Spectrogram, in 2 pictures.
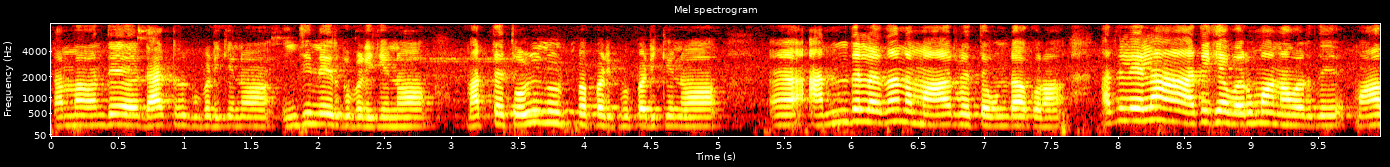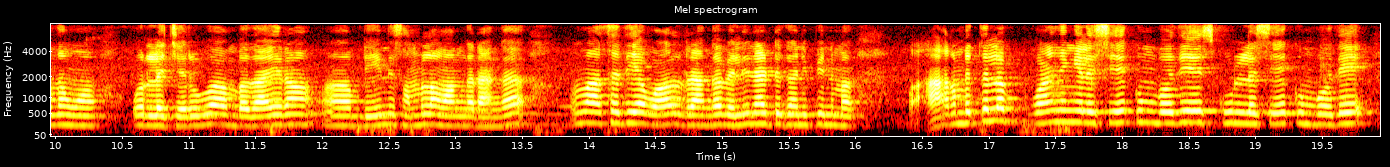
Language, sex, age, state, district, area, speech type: Tamil, female, 60+, Tamil Nadu, Nagapattinam, rural, spontaneous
